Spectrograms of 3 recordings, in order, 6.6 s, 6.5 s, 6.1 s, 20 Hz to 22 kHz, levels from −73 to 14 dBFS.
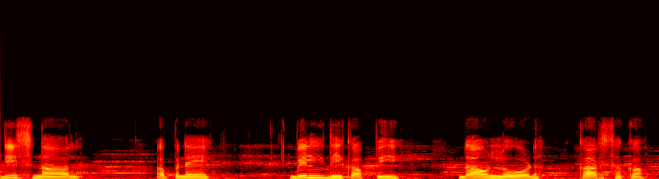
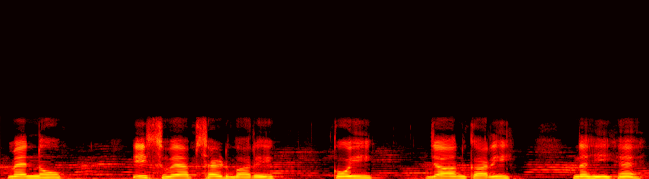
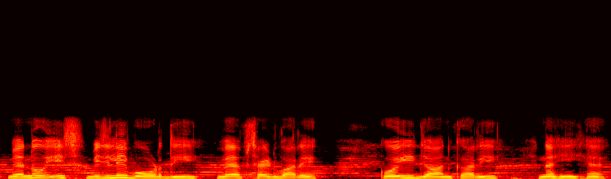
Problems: background sounds at intervals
